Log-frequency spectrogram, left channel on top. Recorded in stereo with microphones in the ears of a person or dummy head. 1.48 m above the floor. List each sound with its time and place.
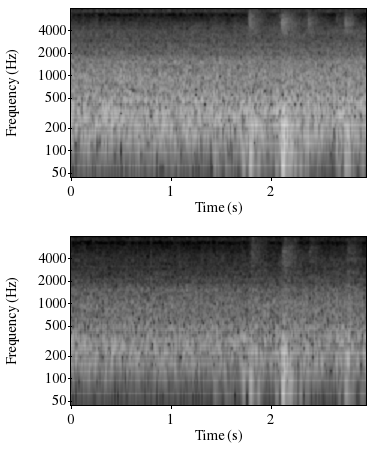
1.4 s running footsteps: 70° left (ahead or behind), 5 m; by 2.9 s 55° left (ahead or behind), 4 m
